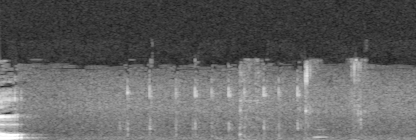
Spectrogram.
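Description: A man's spoken word trails off, then a near-silent pause of room tone with a few faint scattered clicks.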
